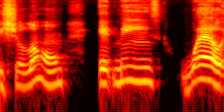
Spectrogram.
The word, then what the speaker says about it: shalom: Shalawam in the Israeli language many was uh is pronounced shalom.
